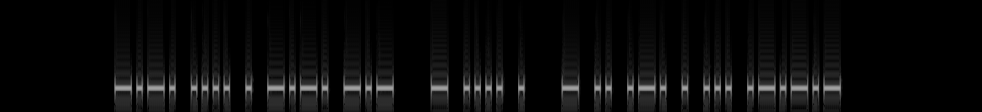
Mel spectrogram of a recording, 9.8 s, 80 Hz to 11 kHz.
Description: Morse code, heard as a keyed tone, about 22 wpm, 700 Hz. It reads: CHECK THE TIRES.
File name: practice / 22wpm / Easy Sentences with Hints - 22wpm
